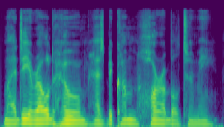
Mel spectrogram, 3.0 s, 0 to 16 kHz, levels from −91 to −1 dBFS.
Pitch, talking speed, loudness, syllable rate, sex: 110 Hz, 180 wpm, -16 LUFS, 4.6 syllables/s, male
